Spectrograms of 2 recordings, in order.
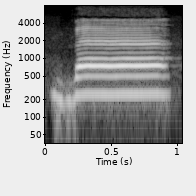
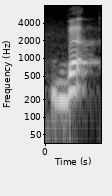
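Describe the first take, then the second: First: The vowel is drawn out long. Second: The vowel is cut off with a jerk. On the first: "ज़्यादा लंबा नहीं करना" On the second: "इसको झटका भी नहीं देना"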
